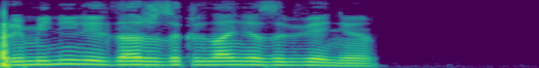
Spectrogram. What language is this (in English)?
Russian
